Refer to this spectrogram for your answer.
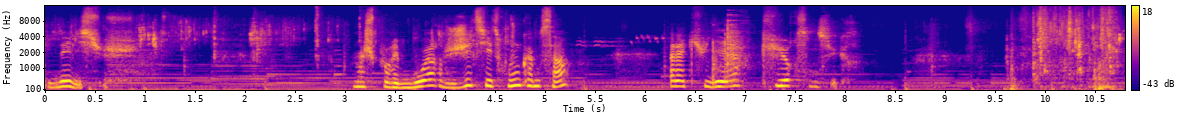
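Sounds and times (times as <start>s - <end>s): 
speech: 0.0s - 1.1s, 3.1s - 5.4s, 6.2s - 8.2s
running tap water splashing over hands being rinsed: 0.0s - 5.1s, 9.6s - 10.7s.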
